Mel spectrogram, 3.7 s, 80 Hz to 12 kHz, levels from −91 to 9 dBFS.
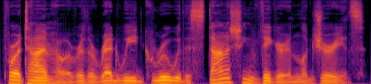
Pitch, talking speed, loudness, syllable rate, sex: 105 Hz, 210 wpm, -18 LUFS, 6.1 syllables/s, male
